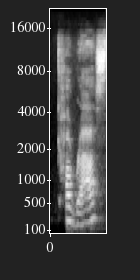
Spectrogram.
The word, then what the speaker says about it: caress: did I see it caress that's a tricky word um because the accent is in the this is a French word the accent is in the second syllable which means the schah is right here so they might read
